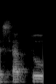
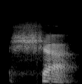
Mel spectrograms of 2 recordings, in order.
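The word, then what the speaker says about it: ش: Dan ini terjadi pada satu huruf, yaitu huruf sya, yang dimana makhrajnya tengah lidahnya ya naik ke atas ya ke langit-langit. Sya, sya, sya, shin ya, titik 3. Sya, sya. Jadi jangan bacanya sa, tapi sya.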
